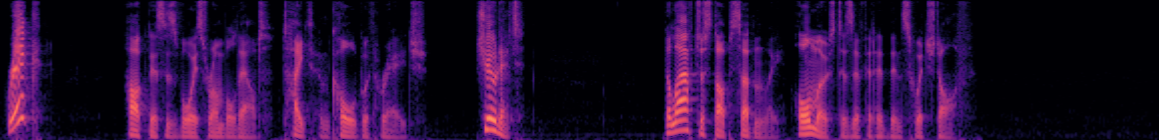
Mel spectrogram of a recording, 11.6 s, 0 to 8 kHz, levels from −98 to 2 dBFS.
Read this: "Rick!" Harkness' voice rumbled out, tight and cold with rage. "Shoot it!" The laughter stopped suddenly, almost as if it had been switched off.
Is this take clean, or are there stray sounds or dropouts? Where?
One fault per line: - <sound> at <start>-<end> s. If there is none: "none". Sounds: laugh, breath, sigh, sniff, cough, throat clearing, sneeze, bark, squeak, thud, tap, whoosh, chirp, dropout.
none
